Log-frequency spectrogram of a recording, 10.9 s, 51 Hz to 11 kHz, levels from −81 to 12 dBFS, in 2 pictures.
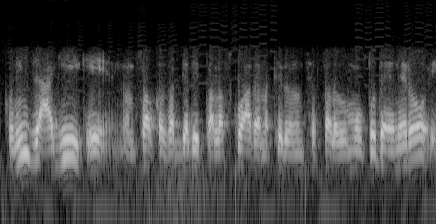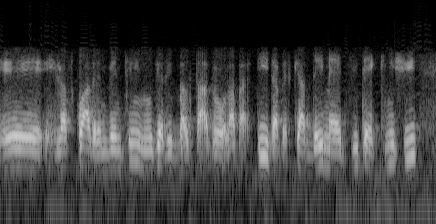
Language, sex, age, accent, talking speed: Italian, male, 40-59, native, 175 wpm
